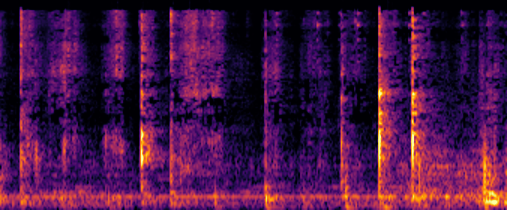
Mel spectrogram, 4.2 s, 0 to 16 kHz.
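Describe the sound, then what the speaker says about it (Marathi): Semolina and yogurt batter for moong dal dhokla is stirred with a spoon in a bowl, giving repeated close scrapes and sharp clinks against the sides at an uneven rhythm, with no talking. "आता या ठिकाणी मी दही घातलेलं आहे आणि हे चांगलं हलवून 1-5 मिनिटं मिश्रण असंच ठेवायचं."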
